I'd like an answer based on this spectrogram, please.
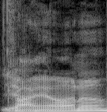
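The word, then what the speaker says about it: Guyana: settlement called Jonestown in Guana South America is that how you say it yes Gana Gana I've heard Gana most of the time all right Guana South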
